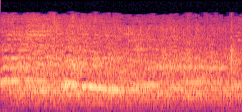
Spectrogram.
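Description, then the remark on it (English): A crowd cheers and shouts in a dense, steady roar of many overlapping voices, holding at an even, fairly loud level for a couple of seconds. “You'll cheer, too, for Quaker Puffed Rice or Quaker Puffed Wheat.”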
